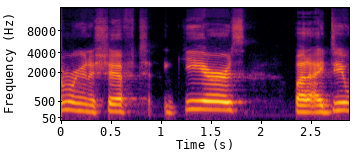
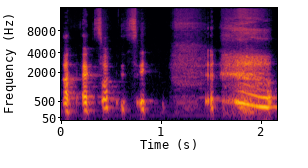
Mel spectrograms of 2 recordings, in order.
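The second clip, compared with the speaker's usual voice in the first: talking through laughter; laughing; 5 semitones higher than usual. Real, not acted. Host teased about a co-host googling bounties, laughing. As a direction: say it while cracking up.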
